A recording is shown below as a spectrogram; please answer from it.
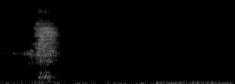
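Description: A single short burst of breath from a person, sneeze-like, about half a second in.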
